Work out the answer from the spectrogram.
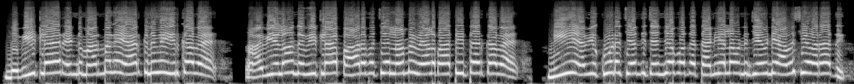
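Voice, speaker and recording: A woman's voice: very high-pitched, flat delivery, fast talker. Woman voicing a nagging, bossy cartoon elder sister. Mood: scolding. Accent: Kanyakumari Tamil. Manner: scolding, sharp, nagging. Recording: loud background noise.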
